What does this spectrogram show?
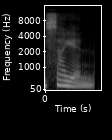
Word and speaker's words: Samhain: Oktober MIT in großen Fest Nomens, Samhain, ausgesprochen sein.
